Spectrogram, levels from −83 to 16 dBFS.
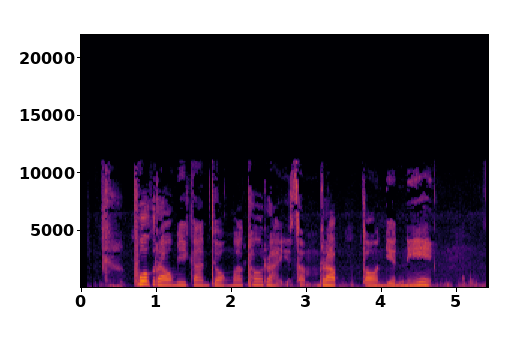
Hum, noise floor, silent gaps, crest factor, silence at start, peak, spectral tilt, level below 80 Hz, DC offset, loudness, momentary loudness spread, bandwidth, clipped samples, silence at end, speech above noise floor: none; -44 dBFS; none; 22 dB; 0.25 s; -4 dBFS; -3.5 dB/octave; -66 dBFS; under 0.1%; -24 LUFS; 16 LU; 11.5 kHz; under 0.1%; 0 s; 20 dB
